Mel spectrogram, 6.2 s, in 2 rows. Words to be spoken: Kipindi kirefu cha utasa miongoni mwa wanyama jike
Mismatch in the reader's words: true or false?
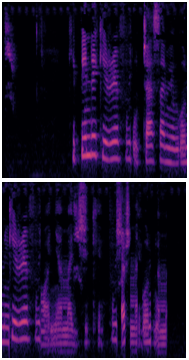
true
